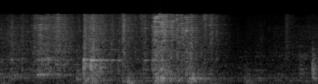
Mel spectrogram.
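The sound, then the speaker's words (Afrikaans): Teacups and saucers crash off a tray that stood too near the table's edge when someone bumped into the table, a burst of breaking china and glassy clinks with bright, jangling high tones, several sharp impacts over a few seconds before the rattling fades. “en ek spring weg want my my voete was kaal en my slippers en ek spring teen die tafel aan en die skinkbord met die koppies en die pierings het so bietjie te veel op die rand gestaan”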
